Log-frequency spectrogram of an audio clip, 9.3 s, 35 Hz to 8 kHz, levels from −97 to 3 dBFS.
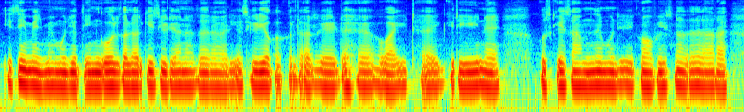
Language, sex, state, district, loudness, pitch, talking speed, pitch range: Hindi, male, Bihar, Jamui, -14 LUFS, 125 Hz, 200 wpm, 120-125 Hz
